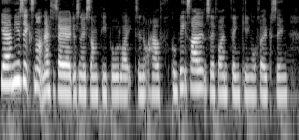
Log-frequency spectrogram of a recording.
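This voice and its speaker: A woman with a fairly high pitch speaks at a fairly quick pace with hardly any pauses. Her pitch varies in an ordinary way. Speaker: twitch artist streaming a drawing. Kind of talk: live stream drawing tutorial chat. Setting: live stream with background music. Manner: loud, talking over music.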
